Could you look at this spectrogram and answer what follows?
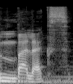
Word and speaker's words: mbalax: particulier retient notre attention le mbalax prononcé Mbala cette musique qui existe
